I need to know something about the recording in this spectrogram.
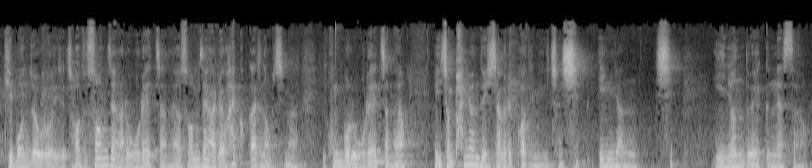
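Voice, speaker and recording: A man's voice: lowish voice, expressive, fast talker, a little mellow. Man, twenties, exam prep lecturer, casual and laughing, roomy echo, faint hum. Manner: chatty, self-deprecating, laughs often. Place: lecture room. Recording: echoey room, faint hum.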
